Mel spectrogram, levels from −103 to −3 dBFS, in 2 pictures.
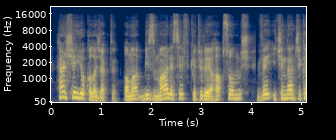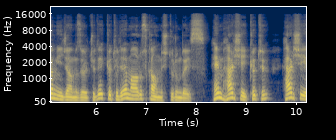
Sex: male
